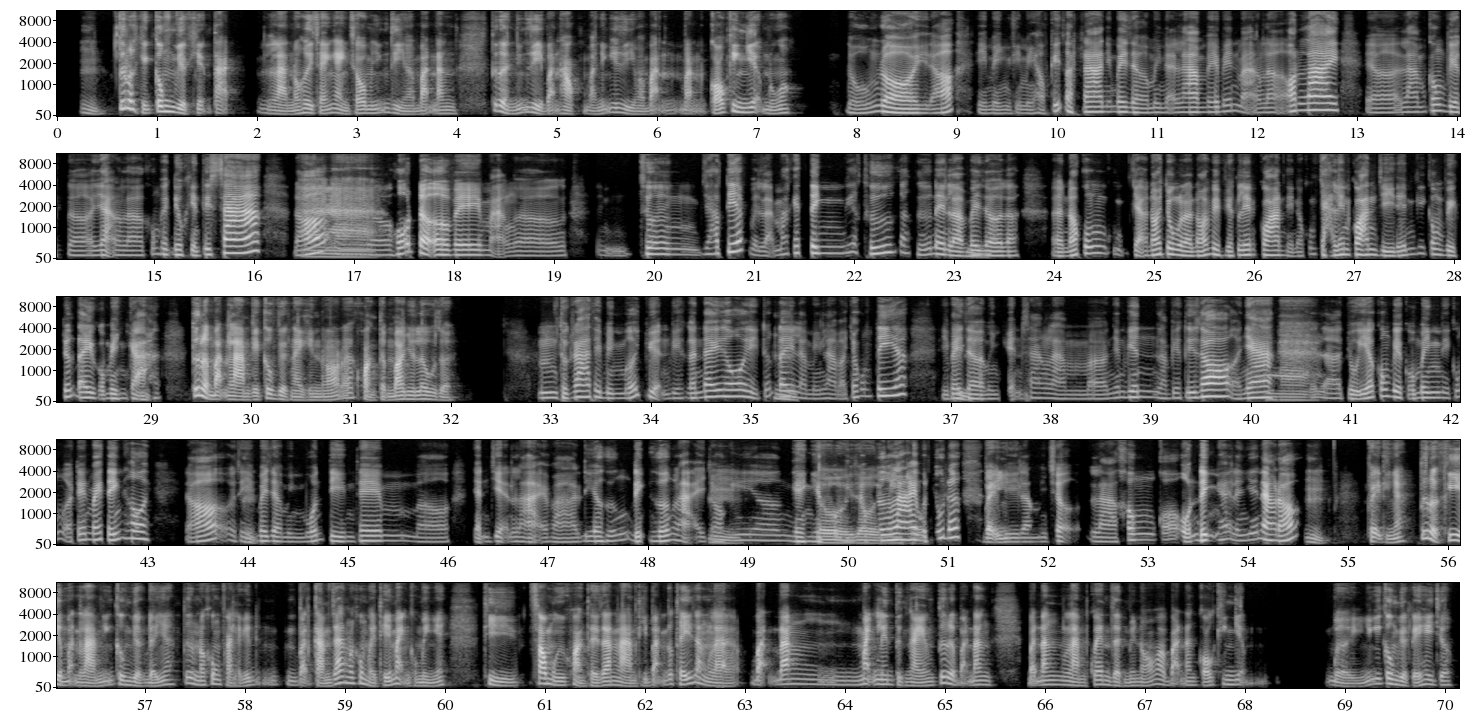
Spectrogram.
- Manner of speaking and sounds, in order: tapping
- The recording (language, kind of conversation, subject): Vietnamese, advice, Làm thế nào để tôi nhận diện, chấp nhận và tự tin phát huy điểm mạnh cá nhân của mình?
- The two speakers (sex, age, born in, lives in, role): male, 25-29, Vietnam, Vietnam, advisor; male, 25-29, Vietnam, Vietnam, user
